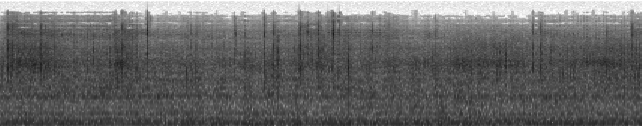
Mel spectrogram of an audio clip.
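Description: Wind buffeting the microphone while riding a bicycle, over the steady rolling of tyres on crushed limestone, with scattered small ticks of gravel.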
